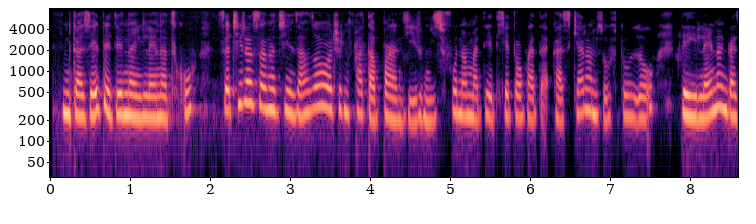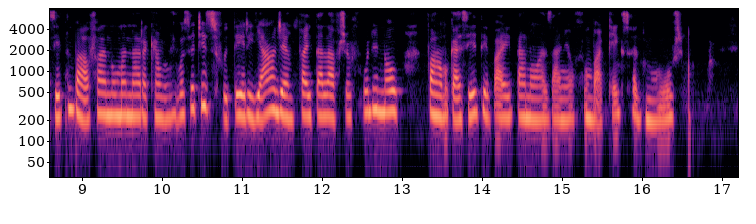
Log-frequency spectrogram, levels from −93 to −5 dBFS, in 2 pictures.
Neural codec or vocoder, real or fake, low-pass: codec, 16 kHz, 8 kbps, FunCodec, trained on LibriTTS, 25 frames a second; fake; 7.2 kHz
